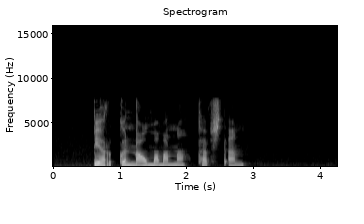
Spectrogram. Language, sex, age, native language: Icelandic, female, 20-29, Icelandic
